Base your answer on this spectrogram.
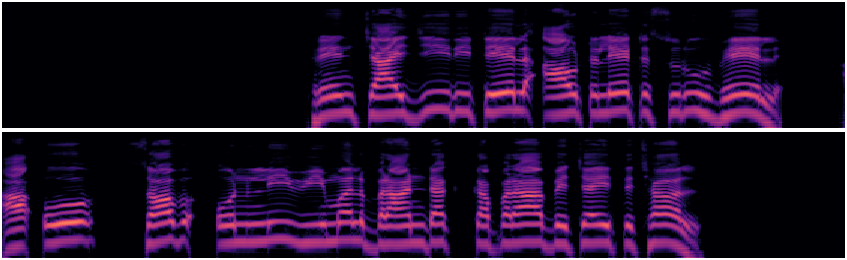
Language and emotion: Maithili, neutral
